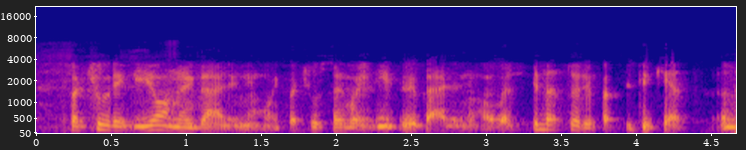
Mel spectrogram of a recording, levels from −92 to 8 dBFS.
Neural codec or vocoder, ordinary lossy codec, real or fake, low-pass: codec, 16 kHz, 4 kbps, FreqCodec, larger model; AAC, 32 kbps; fake; 7.2 kHz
